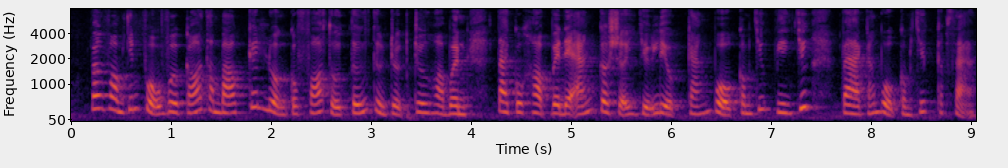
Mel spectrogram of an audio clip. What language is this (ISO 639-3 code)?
vie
